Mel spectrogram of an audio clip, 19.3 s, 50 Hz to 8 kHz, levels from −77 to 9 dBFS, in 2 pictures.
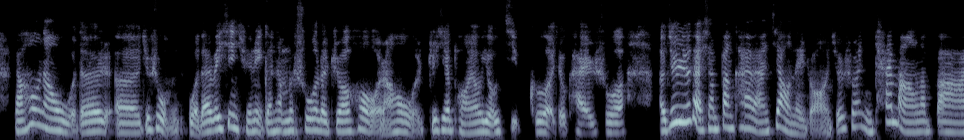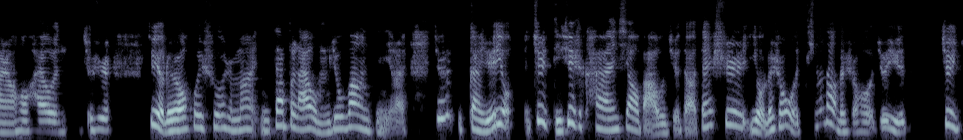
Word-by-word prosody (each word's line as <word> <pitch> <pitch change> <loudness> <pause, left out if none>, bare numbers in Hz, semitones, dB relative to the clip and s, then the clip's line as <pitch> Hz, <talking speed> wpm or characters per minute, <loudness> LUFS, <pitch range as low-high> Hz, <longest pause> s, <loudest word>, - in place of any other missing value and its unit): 然 180 0 +2
后 295 +5 +1
呢， 205 -6 +3
我 175 -5 +1
的， 165 - +1 0.2
呃 155 0 +1
就 200 - -2
是 215 - -2
我 185 - +2
们 - - -9
我 - - 0
在 165 +2 +4
微 200 +3 +4
信 225 0 0
群 185 -4 -4
里 180 - 0
跟 170 -2 -1
他 185 - 0
们 180 +1 0
说 195 +2 -1
了 175 -2 +2
之 175 +1 -1
后， 190 -1 +1
然 - - 0
后 175 -1 +1
我 - - -4
这 - - -5
些 190 0 +2
朋 155 -5 -4
友 165 +2 0
有 170 0 +2
几 175 - -10
个 170 0 0
就 - - -6
开 150 -1 -1
始 145 - -6
说 155 0 -2 0.3
呃， 180 - +2
就 - - +3
是 330 - +8
有 - - +6
点 360 - +6
儿 - - -1
像 210 0 0
半 235 +2 +2
开 230 -2 -1
玩 180 -2 -1
笑 180 -1 +2
那 145 -4 -4
种， - - -4
就 - - -4
说： 250 +1 -4
“你 185 -8 -4
太 330 - -1
忙 165 - 0
了 175 - -2
吧？ 160 -1 0
“然 155 0 -1
后 180 0 -2
还 175 - -1
有 175 -1 +2 0.3
就 195 - -6
是 195 -1 -1 0.4
就 285 - +3
有 - - +8
的 175 - +6
时 190 - +8
候 195 - +6
会 230 +2 -1
说 230 +1 -3
什 200 - -3
么， 205 +3 -2
“你 180 - -5
再 270 - +4
不 255 - -3
来， 215 -2 +4
我 200 - +1
们 160 0 -5
就 215 +3 0
忘 230 -4 +2
记 175 - -9
你 - - -8
了。 - - -5 0.3
“就 390 - +3
是 440 +3 -2
感 195 -5 +2
觉 180 - +5
有 275 0 +3 0.2
这 340 -2 +2
的 175 -6 +1
确 305 - +3
是 260 - -3
开 230 - -3
玩 200 +1 +1
笑 210 -2 +1
吧， - - +1
我 150 - -3
觉 - - -8
得， - - -1
但 250 +2 -1
是 275 -3 -1
有 180 -2 +2
的 185 +4 +1
时 250 - -2
候 255 - +2
我 - - -1
听 270 +2 -14
到 315 - 0
的 165 -1 -2
时 - - -7
候， 165 -1 -5
就 120 - -2
有 165 +7 0 0.4
就 285 - 0
190 Hz, 355 characters per minute, -21 LUFS, 170-230 Hz, 0.4 s, 是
